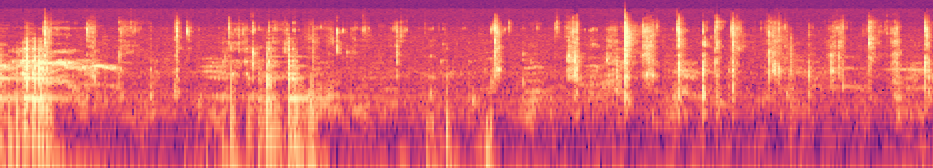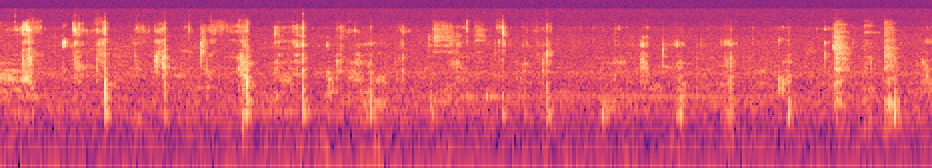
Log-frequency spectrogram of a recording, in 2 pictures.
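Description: Close-miked chewing and mouth sounds of someone eating buttered garlic shrimp: many small wet clicks and smacks at an irregular pace, loudest in the first three seconds.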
